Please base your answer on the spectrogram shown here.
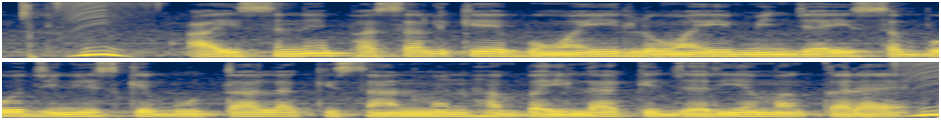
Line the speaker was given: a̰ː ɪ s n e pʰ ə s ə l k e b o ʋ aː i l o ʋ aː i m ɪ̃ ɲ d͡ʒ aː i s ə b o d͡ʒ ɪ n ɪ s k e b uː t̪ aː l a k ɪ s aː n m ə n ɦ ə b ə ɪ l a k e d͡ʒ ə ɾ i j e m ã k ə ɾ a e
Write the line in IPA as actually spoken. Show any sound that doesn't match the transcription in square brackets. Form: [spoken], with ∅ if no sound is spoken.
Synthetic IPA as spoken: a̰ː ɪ s n e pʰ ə s ə l k e b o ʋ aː i l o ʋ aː i m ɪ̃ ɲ d͡ʒ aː i s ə b o d͡ʒ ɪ n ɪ s k e b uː t̪ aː l a k ɪ s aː n m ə n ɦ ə b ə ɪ l a k e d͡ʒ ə ɾ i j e m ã k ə ɾ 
